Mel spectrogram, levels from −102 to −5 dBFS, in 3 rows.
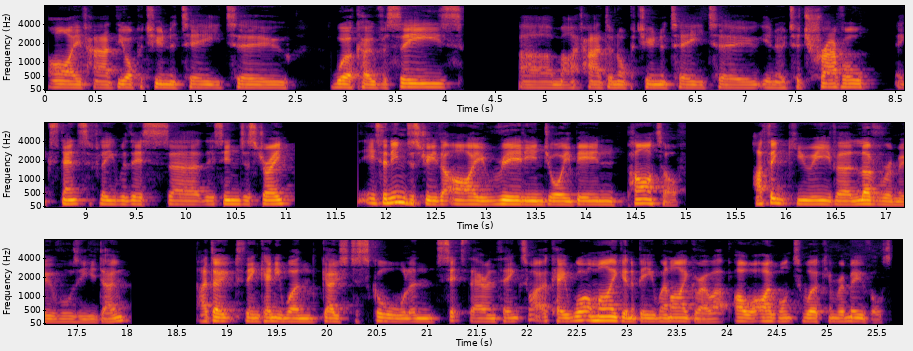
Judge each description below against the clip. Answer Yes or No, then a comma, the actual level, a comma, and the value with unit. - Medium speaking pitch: No, low, 115 Hz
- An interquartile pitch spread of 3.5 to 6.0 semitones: No, average, 2.9 semitones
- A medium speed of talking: Yes, average, 170 wpm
